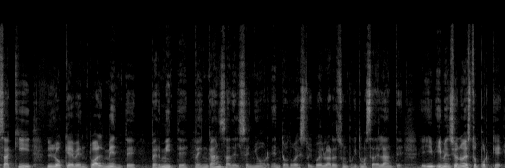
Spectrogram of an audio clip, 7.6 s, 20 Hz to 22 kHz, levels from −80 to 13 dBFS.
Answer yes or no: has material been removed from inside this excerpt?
yes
